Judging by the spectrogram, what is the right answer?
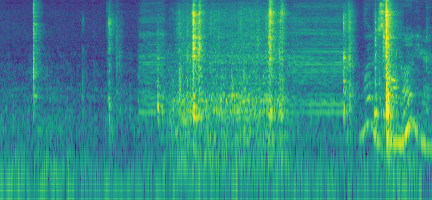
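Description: A home sewing machine badly in need of oiling runs in short, faint bursts of rapid mechanical ticking and whirring, with small pauses between runs and no talking.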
